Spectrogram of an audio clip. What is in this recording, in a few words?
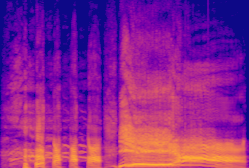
Engineer battlecry de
